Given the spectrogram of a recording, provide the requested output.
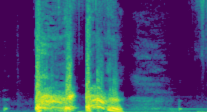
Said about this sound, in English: Oh, my God. Excuse me, guys. They're burning leaves, of course. That's why I'm coughing.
